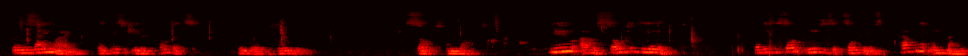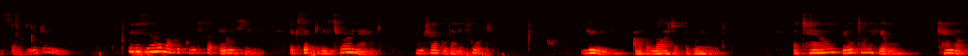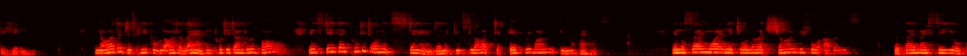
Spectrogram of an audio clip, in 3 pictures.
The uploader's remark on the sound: Sunday Service Live Stream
